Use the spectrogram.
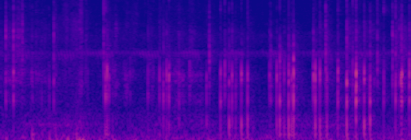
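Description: Long acrylic nails tap and scratch a flat rectangular cardboard eyeshadow palette held in both hands. The result is a quiet, dry run of crisp clicks and crinkly scrapes, bright and close, with a faint steady high tone underneath.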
